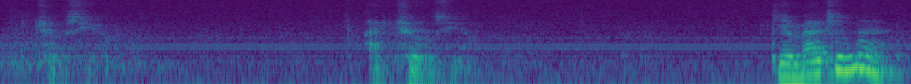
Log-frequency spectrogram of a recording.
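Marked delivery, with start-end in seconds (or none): 0.1-2.3 barely audible, intimate whisper; very soft, hushed reveal; awed whisper. Acted. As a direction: whisper it as a solemn secret. Climax of being chosen.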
